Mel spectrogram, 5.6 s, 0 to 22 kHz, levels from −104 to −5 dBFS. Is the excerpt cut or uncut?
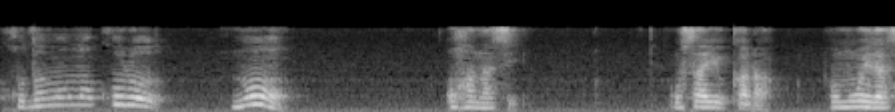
uncut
